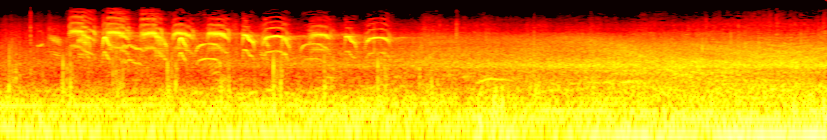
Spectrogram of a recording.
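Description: A bird calls about ten times in quick succession, roughly three calls a second, for about three seconds. After that a rushing noise swells and grows louder.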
